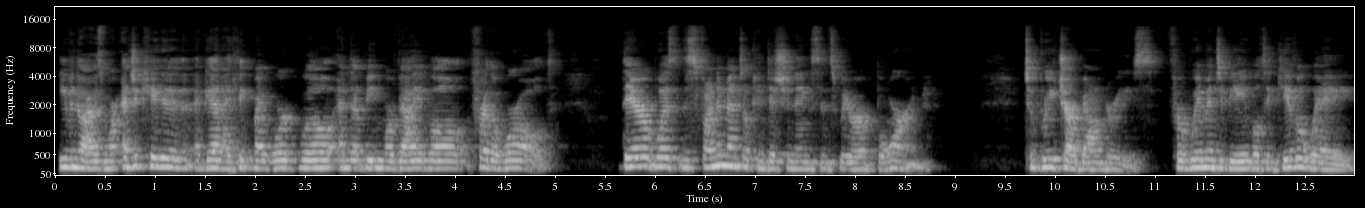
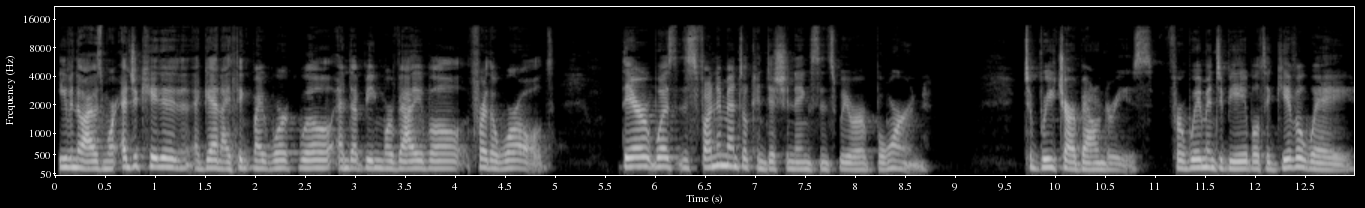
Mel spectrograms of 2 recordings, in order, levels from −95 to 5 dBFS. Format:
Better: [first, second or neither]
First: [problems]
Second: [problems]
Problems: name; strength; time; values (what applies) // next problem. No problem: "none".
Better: second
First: room echo; slight; dies away in 0.3 s // off-mic speech; far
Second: none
